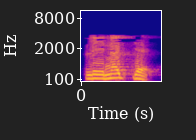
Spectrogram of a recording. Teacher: huruf jim adalah huruf qalqalah. Ini apabila sukun terjadi pantul.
